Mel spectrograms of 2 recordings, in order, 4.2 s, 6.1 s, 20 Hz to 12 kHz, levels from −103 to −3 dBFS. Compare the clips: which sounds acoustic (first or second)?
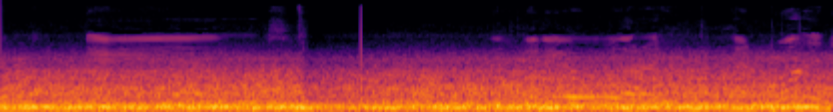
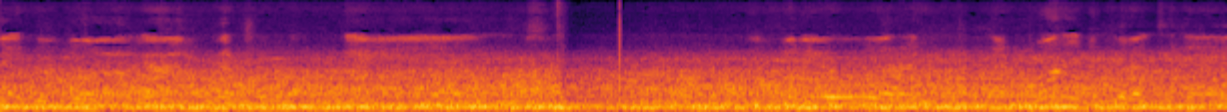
first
